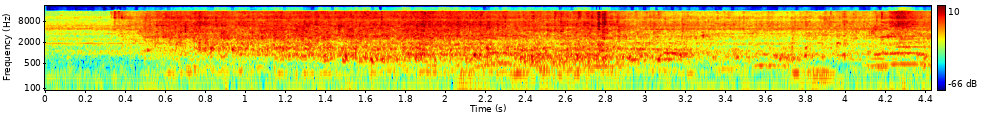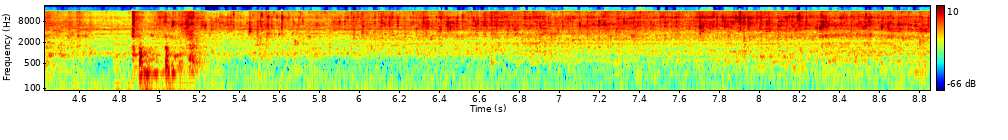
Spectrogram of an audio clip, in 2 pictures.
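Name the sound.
running tap water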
